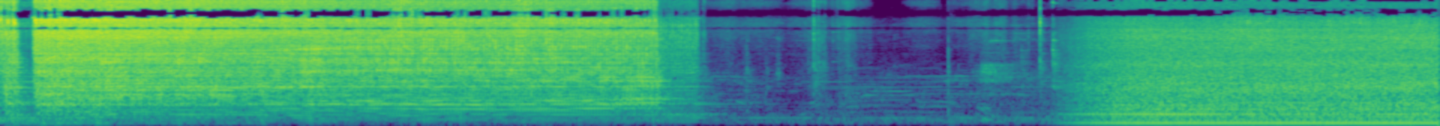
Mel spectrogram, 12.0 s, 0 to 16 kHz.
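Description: A power tool runs a bolt down on a Cat D5G dozer's track-tensioner cover for about five seconds, its pitch slowly falling, then stops. A few seconds later a steady low engine hum sets in and keeps going.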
